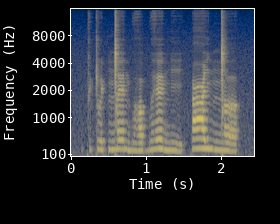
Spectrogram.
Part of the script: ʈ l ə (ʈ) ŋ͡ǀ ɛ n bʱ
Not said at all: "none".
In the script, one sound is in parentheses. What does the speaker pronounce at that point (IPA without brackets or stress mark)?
ʈ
